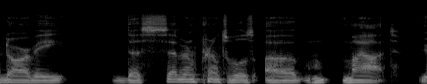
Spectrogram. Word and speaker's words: Ma'at: Darby, the seven principles of Mayat. Yes, sir. Did I pronounce it correctly? Yes. Mata. Mahat.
